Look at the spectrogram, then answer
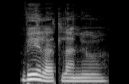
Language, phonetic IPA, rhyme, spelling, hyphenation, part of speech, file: Hungarian, [ˈveːlɛtlɛnyl], -yl, véletlenül, vé‧let‧le‧nül, adverb, Hu-véletlenül.ogg
- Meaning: 1. accidentally, by chance, by accident (unexpectedly, without planning to do so) 2. accidentally (unintentionally, inadvertently) 3. happen to, (if ……) should (with small likelihood)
